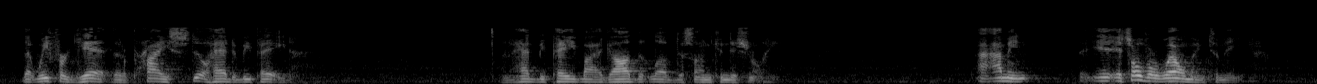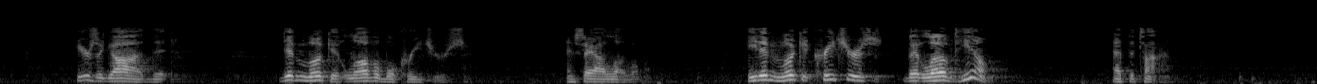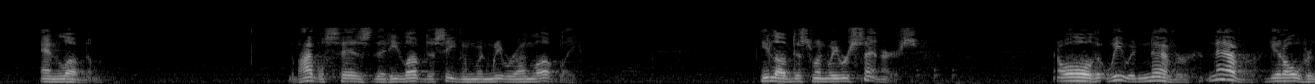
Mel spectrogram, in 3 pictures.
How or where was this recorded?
large echoing room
